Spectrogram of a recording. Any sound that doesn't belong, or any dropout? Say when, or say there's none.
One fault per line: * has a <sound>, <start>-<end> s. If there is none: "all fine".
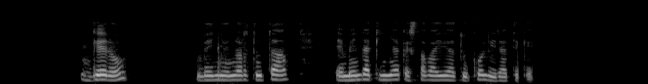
all fine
